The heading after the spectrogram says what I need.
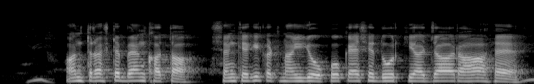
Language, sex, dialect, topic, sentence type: Hindi, male, Hindustani Malvi Khadi Boli, banking, statement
